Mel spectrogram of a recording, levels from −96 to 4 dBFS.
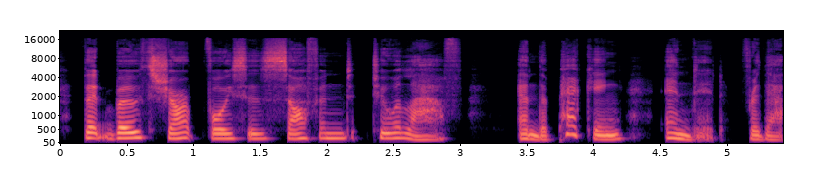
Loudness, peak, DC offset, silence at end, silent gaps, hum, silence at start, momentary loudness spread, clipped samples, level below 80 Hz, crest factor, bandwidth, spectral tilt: -24 LUFS; -6 dBFS; under 0.1%; 0 s; 3.34-3.42 s; none; 0.2 s; 12 LU; under 0.1%; -78 dBFS; 18 dB; 17 kHz; -5 dB/octave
